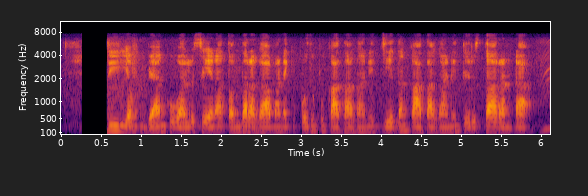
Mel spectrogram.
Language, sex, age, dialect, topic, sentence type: Telugu, male, 56-60, Southern, banking, statement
